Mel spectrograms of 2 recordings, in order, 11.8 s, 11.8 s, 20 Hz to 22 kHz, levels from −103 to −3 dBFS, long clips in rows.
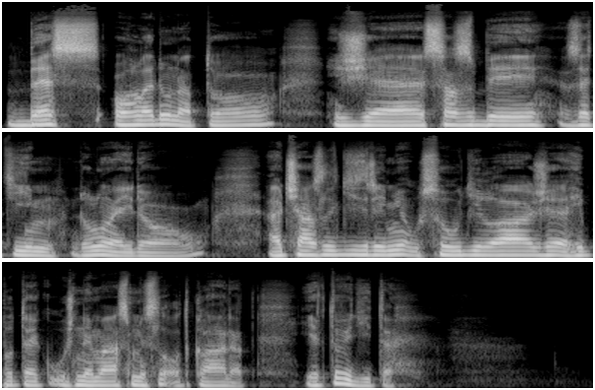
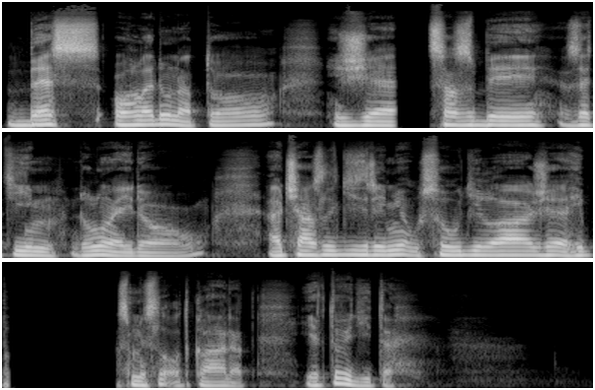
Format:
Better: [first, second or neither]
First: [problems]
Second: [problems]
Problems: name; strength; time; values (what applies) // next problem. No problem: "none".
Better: first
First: none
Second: audio cutting out; at 2.5 s and at 8 s for 0.5 s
